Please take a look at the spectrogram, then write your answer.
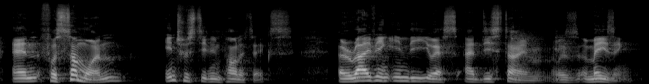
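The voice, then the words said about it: French accent. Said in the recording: “My French accent was even stronger than this.”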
